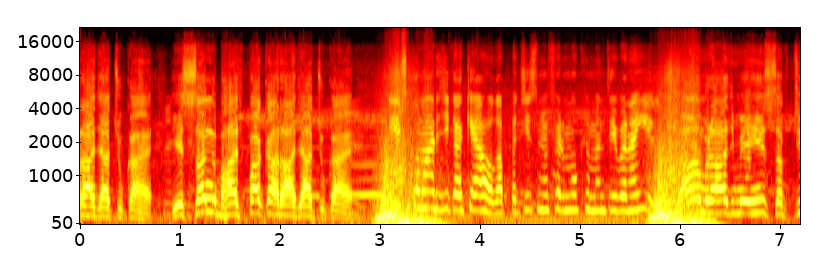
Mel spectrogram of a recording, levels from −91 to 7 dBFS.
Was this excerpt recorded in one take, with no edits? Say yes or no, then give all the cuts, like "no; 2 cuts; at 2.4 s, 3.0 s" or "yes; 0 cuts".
no; 2 cuts; at 3.1 s, 5.8 s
